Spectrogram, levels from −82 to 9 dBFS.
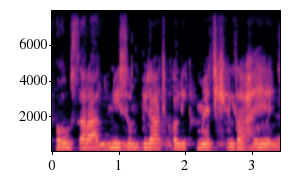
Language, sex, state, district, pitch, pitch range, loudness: Hindi, male, Bihar, Darbhanga, 235 Hz, 230-240 Hz, -16 LUFS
